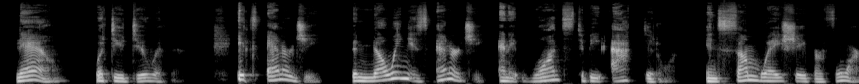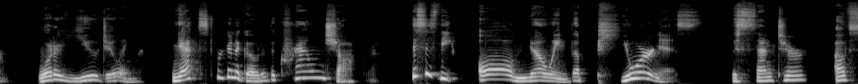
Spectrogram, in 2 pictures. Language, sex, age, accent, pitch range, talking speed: English, female, 50-69, American, 145-220 Hz, 175 wpm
